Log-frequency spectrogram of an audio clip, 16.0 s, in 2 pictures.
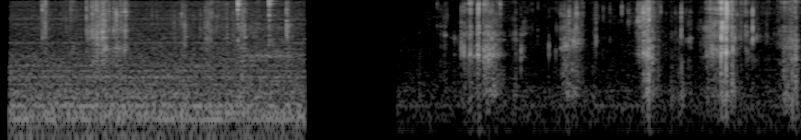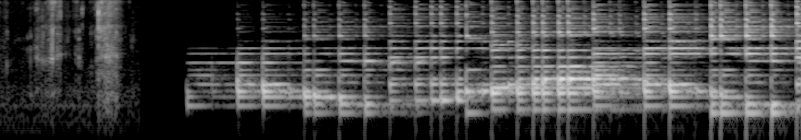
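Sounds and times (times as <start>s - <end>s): crunchy chewing: 4.4s - 9.4s
plucked string music: 9.9s - 16.0s.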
